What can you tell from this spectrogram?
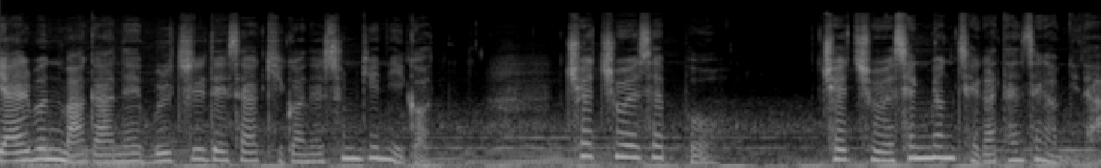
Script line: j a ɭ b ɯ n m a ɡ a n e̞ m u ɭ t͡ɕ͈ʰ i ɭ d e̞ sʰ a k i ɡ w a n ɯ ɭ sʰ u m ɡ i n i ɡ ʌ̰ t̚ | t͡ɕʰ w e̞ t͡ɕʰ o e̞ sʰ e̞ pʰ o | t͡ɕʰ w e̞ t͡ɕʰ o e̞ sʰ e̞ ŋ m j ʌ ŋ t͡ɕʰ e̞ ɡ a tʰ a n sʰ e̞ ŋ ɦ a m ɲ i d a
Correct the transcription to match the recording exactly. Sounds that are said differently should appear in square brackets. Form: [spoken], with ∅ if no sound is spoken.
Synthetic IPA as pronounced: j a ɭ b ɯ n m a ɡ a n e̞ m u ɭ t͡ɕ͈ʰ i ɭ d e̞ sʰ a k i ɡ w a n ɯ ɭ sʰ u m ɡ i n i ɡ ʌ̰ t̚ | t͡ɕʰ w e̞ t͡ɕʰ o e̞ sʰ e̞ pʰ o | t͡ɕʰ w e̞ t͡ɕʰ o e̞ sʰ e̞ ŋ m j ʌ ŋ t͡ɕʰ e̞ ɡ a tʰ a n sʰ e̞ ŋ ɦ a m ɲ i d a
